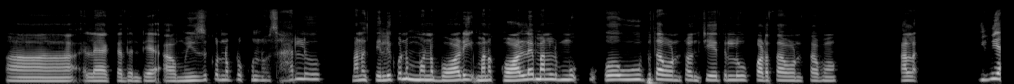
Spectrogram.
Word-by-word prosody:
ఆహ్, 160 -1 +1 0.2
లేకదంటే 170 0 -2 0.2
ఆ - - +2
మ్యూజికున్నప్పుడు 205 +3 -3
కొన్నిసార్లు 205 +5 -5 0.4
మనకు 205 +2 -1
తెలీకుండా 215 +6 +2
మన 205 -1 +4
బాడీ 200 +4 +5
మన 200 - +3
కోళ్ళే 190 +5 +6
మనల్ని 235 -2 +3
ము 220 - 0 0.4
ఉ - - +5 0.2
ఊపుతావుంటాం. 210 -3 +1
చేతుల్లుపడతా 200 -1 0
ఉంటాము. 175 0 -4 0.7
అలా 185 0 +1 0.7
ఇదా 255 +4 +3
195 Hz, 110 wpm, -24 LUFS, 175-215 Hz, 0.7 s, కోళ్ళే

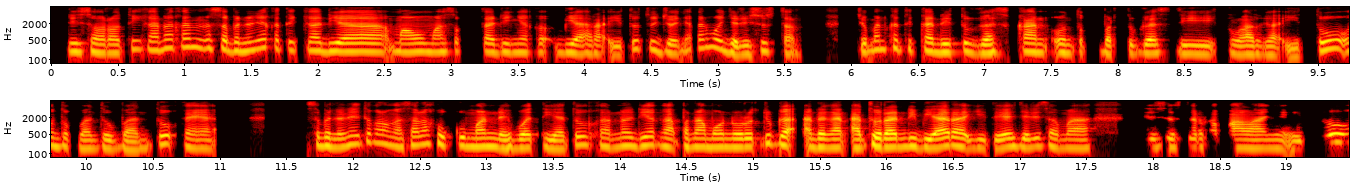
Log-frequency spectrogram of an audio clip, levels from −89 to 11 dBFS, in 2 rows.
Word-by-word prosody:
disoroti, 195 +4 -2
karena 260 +5 -1
kan 285 0 -1
sebenernya 245 +2 -2
ketika 220 -3 -3
dia 195 -1 +5
mau 190 0 +1
masuk 195 0 -5
tadinya 185 -1 -2
ke 190 0 -8
biara, 170 -2 -1
itu 150 +11 -6
tujuannya 205 -9 -4
kan 265 +2 -5
mau 265 - +1
jadi 160 -6 0
suster. 195 -5 -5 0.5
Cuman 235 +6 -3
ketika 230 -5 0
ditugaskan 185 0 +1
untuk 180 -2 -3
bertugas 170 0 -1
di 165 -2 -3
keluarga 160 -2 -1
itu 220 - -1
untuk 180 -2 -5
bantu-bantu 155 +5 -2
kayak, 160 -4 -3 0.6
sebenernya 195 +4 -2
itu 265 - -4
kalau 240 - -1
nggak 175 - -4
salah 210 +3 -1
hukuman 195 -5 0
deh 160 -1 +1
buat 165 0 +2
dia 155 -3 -1
tuh, 205 0 -2
karena 190 0 -3
dia 200 +2 0
nggak 180 -3 -2
pernah 175 0 +2
mau 175 0 0
nurut 175 +1 +2
juga, 220 -4 +4
eee, - - +3
dengan 170 -1 +4
aturan 175 +1 +7
di 185 - 0
biara, 175 +3 +7
gitu 160 0 -1
ya. 175 - +3
Jadi 175 -1 -2
sama 165 -2 -1 0.4
si 170 - -7
suster 170 0 -5
kepalanya 160 -2 +1
itu 300 - -1
180 Hz, 180 wpm, -23 LUFS, 170-200 Hz, 0.6 s, aturan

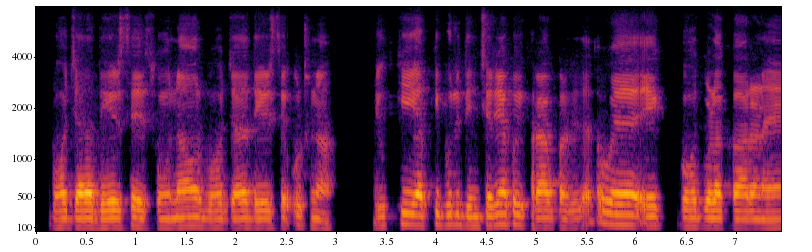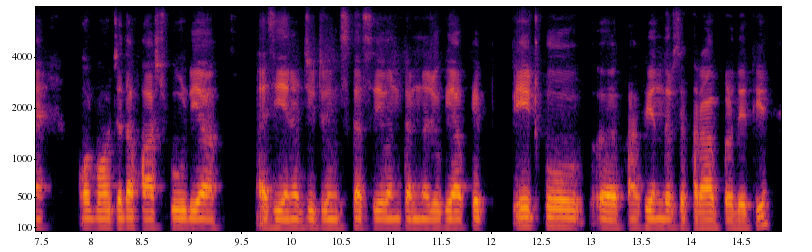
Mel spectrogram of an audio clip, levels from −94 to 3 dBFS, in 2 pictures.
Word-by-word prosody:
बहुत 110 +1 +1
ज़्यादा 110 0 +9
देर 110 +1 +4
से 115 +1 0
सोना 110 +2 -3
और 120 0 +2
बहुत 110 0 -3
ज़्यादा 110 +1 +2
देर 110 0 0
से - - -4
उठना - - -5 0.5
क्योंकि 125 +4 -2
आपकी 140 - +4
पूरी 135 +1 -3
दिनचर्या 125 +2 +1
को 140 - -1
ही 130 - -1
खराब 115 -3 +1
कर 105 - -1
देता 110 +2 -6
है। - - -3
तो - - -3
वो 150 - +3
एक 130 -3 +4 0.2
बहुत 115 -1 -1
बड़ा 110 -1 +5
कारण 105 0 +1
है 105 0 -2 0.4
और 110 0 +1
बहुत 110 0 -1
ज़्यादा 115 0 +2
फास्ट 105 -1 -2
फ़ूड 110 -1 0
या 110 -1 +2 0.5
ऐसी 110 +2 -1
एनर्जी 105 0 -2
ड्रिंक्स 105 0 -4
का - - +2
सेवन 110 0 -3
करना 105 0 -2
जो 105 0 -3
कि 110 +1 -1
आपके 105 +1 +1
पेट 120 +1 -3
को 115 -2 +1
अ, 105 -1 0
काफ़ी 105 +1 -2
अंदर 110 -1 -2
से 100 - -6
खराब 105 -1 0
कर - - 0
देती 100 +3 -3
है। 130 - -2
110 Hz, 215 wpm, -23 LUFS, 105-115 Hz, 0.5 s, ज़्यादा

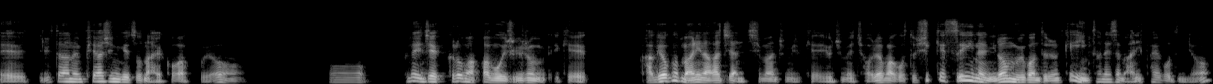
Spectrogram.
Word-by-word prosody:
예 70 0 -4
일단은 125 +4 0
피하시는 135 0 +1
게 115 - +2
더 95 - -3
나을 65 -5 -3
것 - - -11
같고요. 80 -4 -6 0.8
어 105 0 -13 0.4
근데 155 +3 -2
이제 130 -1 +2
그럼 140 +1 0
아까 115 - 0
뭐 95 -2 +4
요즘 90 - -2
이런 95 -3 +1
이렇게 - - -5 0.5
가격은 150 - +4
많이 115 - +5
나가지 95 -2 +3
않지만 80 +4 -5
좀 75 - -13
이렇게 70 +2 -12
요즘에 70 +1 -7
저렴하고 95 -3 0
또 100 - -12
쉽게 185 - -5
쓰이는 155 - +3
이런 135 +11 +6
물건들은 100 -5 +2
꽤 - - -4
인터넷에 115 +4 -1
많이 - - -5
팔거든요. 85 - -10
100 Hz, 385 characters per minute, -24 LUFS, 85-125 Hz, 0.8 s, 이런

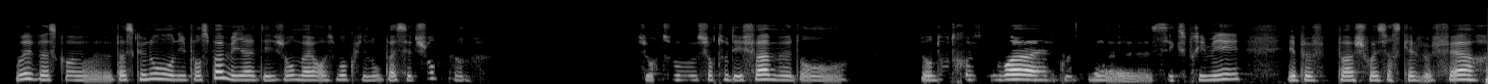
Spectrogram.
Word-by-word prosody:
Ouais 245 +4 +3
parce 210 -2 -1
que 200 -1 -5
parce 210 +1 0
que 220 - -3
nous 240 +3 +1
on 245 -3 +3
n'y 205 0 -3
pense 200 0 -4
pas, 300 0 +7
mais 215 -7 +1
il 205 - 0
y - - +2
a 205 0 +1
des 195 -1 -4
gens 210 +1 -2
malheureusement 205 +1 -1
qui 205 -2 -11
n'ont 195 +2 -6
pas 190 -2 -1
cette 195 -3 -4
chance, 275 +1 -4 0.2
hein. 195 -2 -11 1.7
Surtout 205 -1 -8
surtout 210 +1 -5
des 195 -2 0
femmes, 225 +1 +5
heu, 200 -1 0
dans 100 - -6 0.7
dans 200 - 0
d'autres 210 +2 -10 0.2
endroits, 225 +1 +9
elles 205 -1 -4
peuvent 185 -1 -11 0.2
pas, 100 - -3
heu, 100 0 -4
s'exprimer, 210 +5 -2 0.4
elles 195 - +2
peuvent 195 0 -1
pas 195 0 +2
choisir 195 0 -1
ce - - -7
qu'elles 195 0 -1
veulent 185 - -5
faire. 215 +1 +4
205 Hz, 180 wpm, -25 LUFS, 195-220 Hz, 1.7 s, endroits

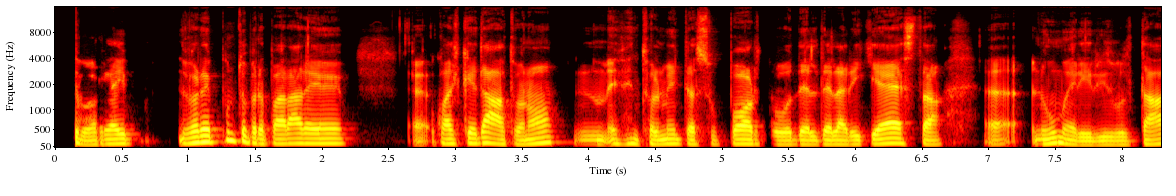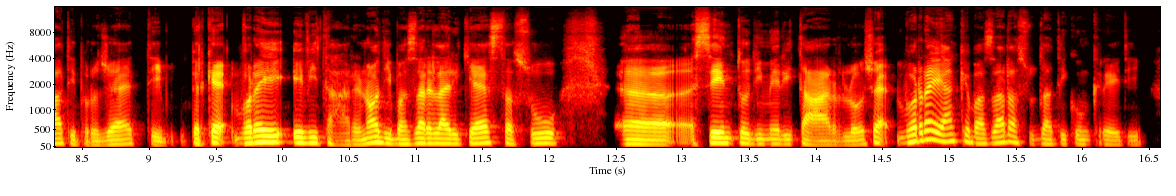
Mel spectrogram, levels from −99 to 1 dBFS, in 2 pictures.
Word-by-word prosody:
Io - - +1
vorrei 120 +3 -1 0.3
dovrei 145 +6 +4
appunto 175 +2 -1
preparare, 125 0 +1 0.4
ehm, - - -7
qualche 120 +2 -1
dato, 115 -5 +2
no, 140 +7 -1
mhmm, 110 0 -6
eventualmente 115 -1 -2
a - - +1
supporto 110 -1 -1
del 105 -1 -1
della 110 0 +1
richiesta, 120 +1 +1 0.3
uhm, - - -5 0.2
numeri, 115 -6 -1
risultati, 100 +5 -2
progetti, 105 +1 -4 0.2
perché - - +4
vorrei 160 +5 +5
evitare, 140 -8 -1
no, 145 +5 +4
di 130 -5 +1
basare 130 +3 +2
la 125 -1 +4
richiesta 130 +1 +1
su, 130 +3 -2 0.5
ehm: 110 -2 +3
"Sento 140 -1 +4
di 120 0 -5
meritarlo." 100 -4 -2
Cioè - - 0
vorrei 190 +8 +3
anche 180 -1 -1
basarla 145 +4 -2
su 135 -6 -10
dati 115 -1 -7
concreti, 105 -2 -10
120 Hz, 145 wpm, -24 LUFS, 110-135 Hz, 0.5 s, vorrei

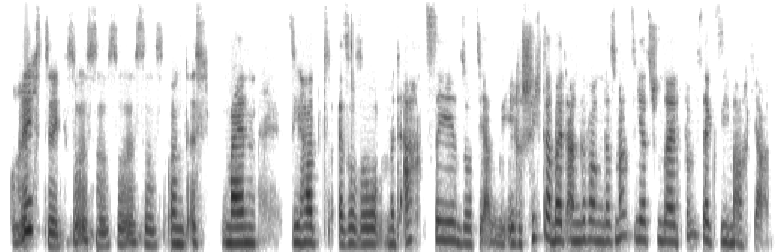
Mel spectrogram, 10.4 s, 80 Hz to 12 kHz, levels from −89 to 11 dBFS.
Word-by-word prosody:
Richtig, 215 - +4
so 215 0 -2
ist - - -4
es, 175 +2 -4
so 195 - -2
ist 110 - -4
es. 185 -1 -4
Und 200 -1 0
ich 215 -1 -5
meine, 205 -1 +6 0.4
sie 215 -1 0
hat 215 -1 +5 0.3
also 200 +1 0
so 195 0 0
mit 200 0 -4
18, 240 -1 -1
so 200 0 -3
hat 195 - -11
sie - - -4
ang 225 - -6
ihre 200 0 -3
Schichtarbeit 265 0 +2
angefangen. 240 0 0
Das 230 0 -5
macht 295 +4 -4
sie 255 - -8
jetzt 245 -1 -2
schon 235 - -5
seit 225 -2 +1
5, 320 -1 -10
6, 240 -7 -2
7,, 220 -2 -2
8 185 -2 -6
Jahren. - - -7
215 Hz, 195 wpm, -19 LUFS, 200-240 Hz, 0.4 s, meine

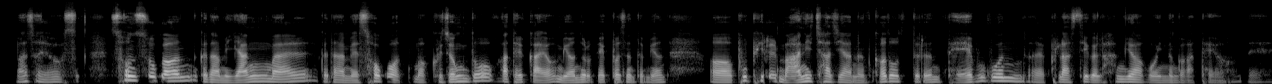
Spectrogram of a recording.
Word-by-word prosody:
맞아요. 120 -2 -4
소 - - +5 0.3
손수건 180 -3 +6
그다음에 100 - -1
양말 135 - +1
그다음에 100 -3 -2
속옷 90 - +2
뭐 - - -5
그 - - -8
정도가 135 +3 +1
될까요? 105 -3 -1
면으로 100 -1 0
100% 110 - -4
면. 105 +3 -5 0.4
어 105 -1 +2
부피를 180 -2 -2
많이 125 +6 +2
차지하는 105 -9 -2
겉옷들은 130 -4 -2
대부분 150 - -1
어 105 -5 -6
플라스틱을 105 -3 -1
함유하고 120 -6 -2
있는 95 0 -7
것 - - -9
같아요. 120 +1 -13
네. 105 -4 -18
120 Hz, 305 characters per minute, -27 LUFS, 105-140 Hz, 0.4 s, 손수건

